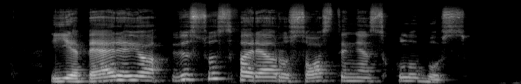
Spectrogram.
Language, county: Lithuanian, Šiauliai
